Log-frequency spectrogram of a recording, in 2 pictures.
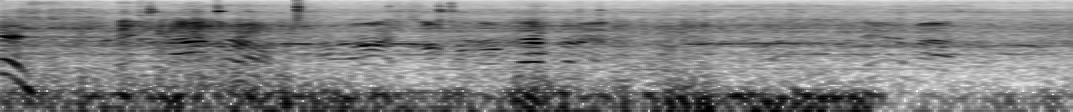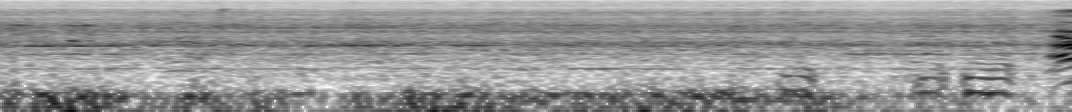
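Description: Wind buffeting the microphone on an open boat: an uneven low rumble that eases about four seconds in. Faint voices can be heard under it.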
